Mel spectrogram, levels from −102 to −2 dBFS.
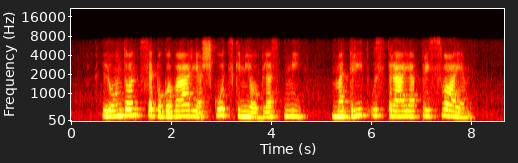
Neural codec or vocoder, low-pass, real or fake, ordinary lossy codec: none; 7.2 kHz; real; Opus, 16 kbps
